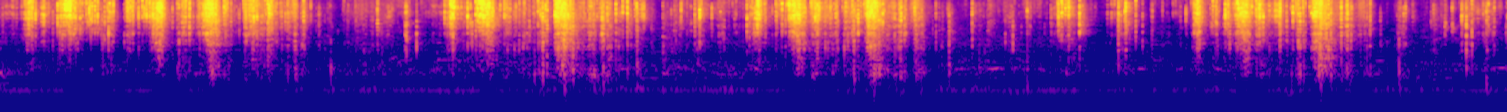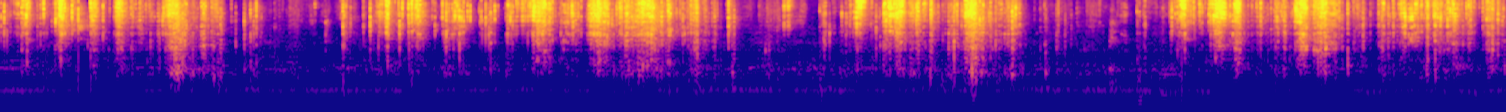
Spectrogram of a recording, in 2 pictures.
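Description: Foil trading-card pack wrappers being torn open and crinkled by hand, in repeated irregular bursts. A faint steady low hum runs underneath.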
